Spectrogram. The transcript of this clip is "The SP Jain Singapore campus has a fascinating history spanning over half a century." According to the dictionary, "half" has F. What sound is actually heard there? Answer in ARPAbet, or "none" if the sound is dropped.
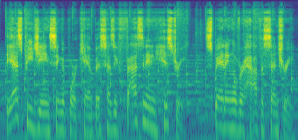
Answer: F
